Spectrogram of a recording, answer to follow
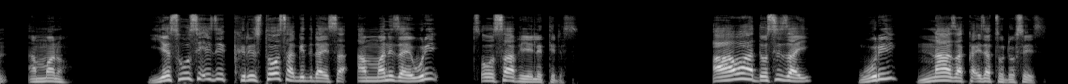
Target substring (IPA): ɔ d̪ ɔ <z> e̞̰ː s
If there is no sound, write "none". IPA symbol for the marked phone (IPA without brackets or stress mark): s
